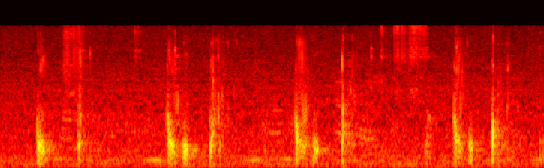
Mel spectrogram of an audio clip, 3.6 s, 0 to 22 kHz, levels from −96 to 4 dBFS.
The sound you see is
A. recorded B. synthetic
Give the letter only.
A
